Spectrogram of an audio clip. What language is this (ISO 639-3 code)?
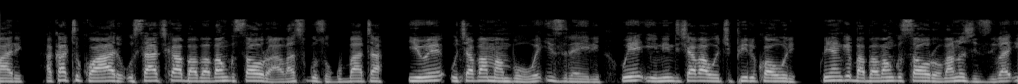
sna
